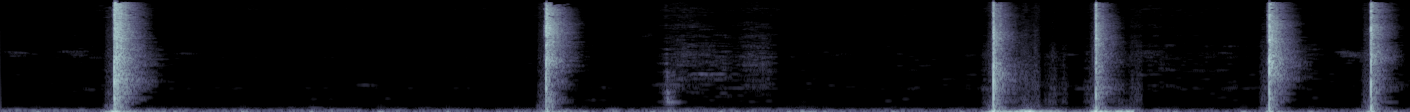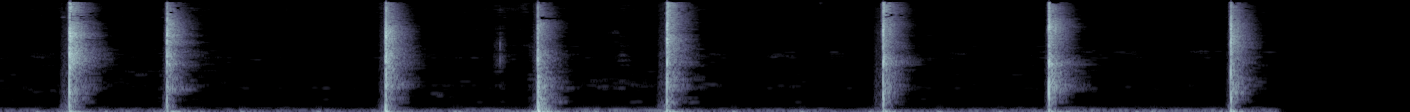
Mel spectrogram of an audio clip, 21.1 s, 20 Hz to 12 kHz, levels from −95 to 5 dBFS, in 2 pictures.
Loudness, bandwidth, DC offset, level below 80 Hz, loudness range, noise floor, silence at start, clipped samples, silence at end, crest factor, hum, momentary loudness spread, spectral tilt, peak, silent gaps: -19 LUFS; 12 kHz; under 0.1%; -38 dBFS; 6 LU; -57 dBFS; 0.8 s; under 0.1%; 1.25 s; 26 dB; none; 22 LU; 0 dB/octave; 0 dBFS; none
